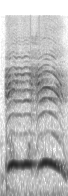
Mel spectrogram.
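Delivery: high, loud monkey squeal. Acted. Baby monkey swinging back and forth, high squeal.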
